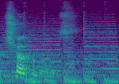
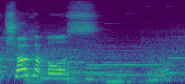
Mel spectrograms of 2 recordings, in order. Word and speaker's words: Chocobo: They're not Chocobos, they're Chocobos. I know it's spelled C-H-O-C like chocolate. No, goddamn, it's Chocobo. Waka says so. So hold your Chocobos.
